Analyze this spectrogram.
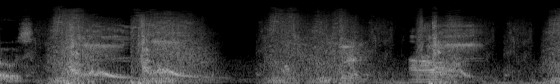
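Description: Weapons clash and thud in a close fight.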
